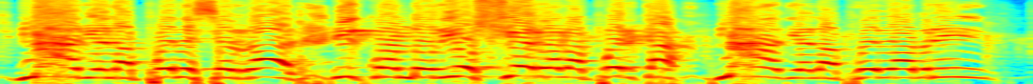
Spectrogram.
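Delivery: loud, impassioned preacher building to shouts; full-force preaching. Acted. Preacher promising God opens a better door, shouted preaching. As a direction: drive it relentlessly up to a shouted peak.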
